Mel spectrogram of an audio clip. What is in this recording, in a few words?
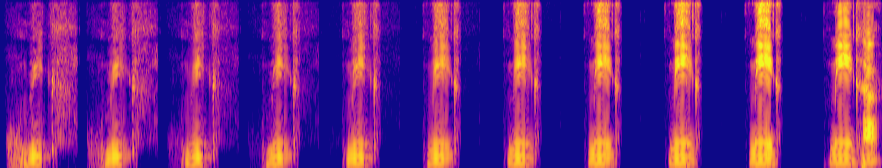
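Proto-Indo-European h3migh to Sanskrit megha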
